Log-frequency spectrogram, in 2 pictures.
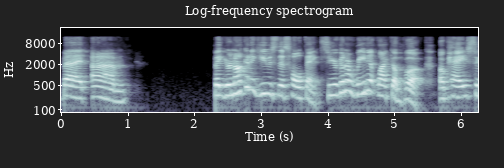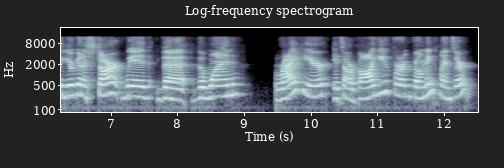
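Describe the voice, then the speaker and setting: A woman in her early 50s, a skincare consultant, hosts a live online demo with chatty, folksy instruction, often checking in with her listeners. Her voice is fairly high and fairly bright, and she speaks a little slowly.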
